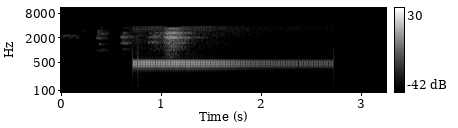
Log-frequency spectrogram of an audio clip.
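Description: A telephone line tone as a number is about to be dialed: one steady mid-pitched tone holds for about two seconds and then cuts off sharply, preceded by a few brief faint blips.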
